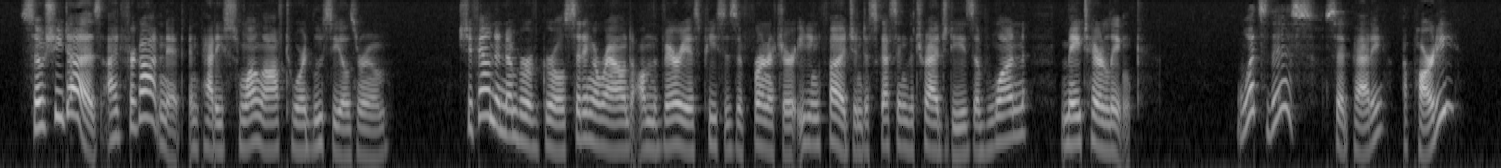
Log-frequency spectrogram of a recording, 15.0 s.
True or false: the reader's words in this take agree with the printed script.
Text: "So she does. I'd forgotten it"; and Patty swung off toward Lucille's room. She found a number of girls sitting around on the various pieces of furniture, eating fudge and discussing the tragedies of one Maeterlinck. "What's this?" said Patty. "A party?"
true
